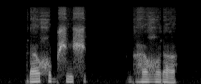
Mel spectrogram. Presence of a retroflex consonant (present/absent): absent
